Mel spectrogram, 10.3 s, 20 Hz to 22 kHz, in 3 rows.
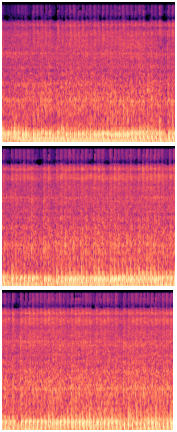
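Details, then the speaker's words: Restored Honda XR650R single-cylinder dirt bike, first run after years unused, started in a cold workshop after heating the inlet manifold (kill switch not working): steady thump about three beats a second, loud exhaust pops, no mechanical clatter, healthy idle; tiny oil and water leaks noted. "okay so i'm really happy to hear it that's the first time i've ever heard this bike and the engine sounds quiet the exhaust sounds nice"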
